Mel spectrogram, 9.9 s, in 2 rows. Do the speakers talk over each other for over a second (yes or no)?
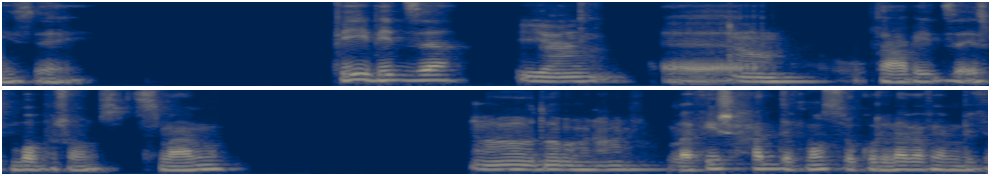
no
